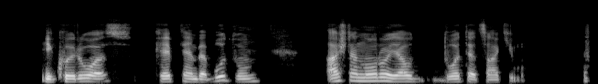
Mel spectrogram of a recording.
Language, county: Lithuanian, Marijampolė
